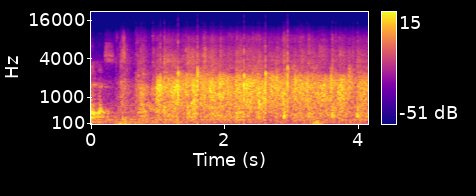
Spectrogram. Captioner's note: applause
